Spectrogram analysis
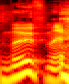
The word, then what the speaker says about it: MVMT: We had to wait until they gave us the copy and it said pronounced movement.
